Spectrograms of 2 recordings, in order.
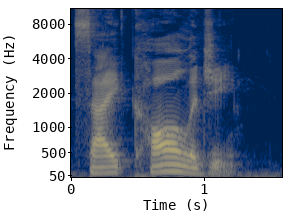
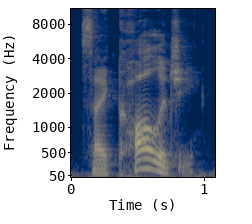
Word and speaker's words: psychology: pronounce repeat after me psychology psychology the p is silent in this word psychology another word with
